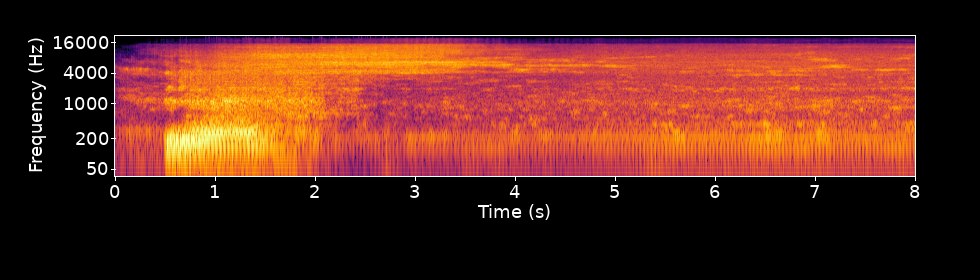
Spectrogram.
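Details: Norwood HD36v2 bandsaw mill with a Stellicut band, cutting 1x6 fence boards: a loud, even hiss as the blade bites through the wood, then a steady engine drone as the cut settles; a healthy, smooth cut.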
